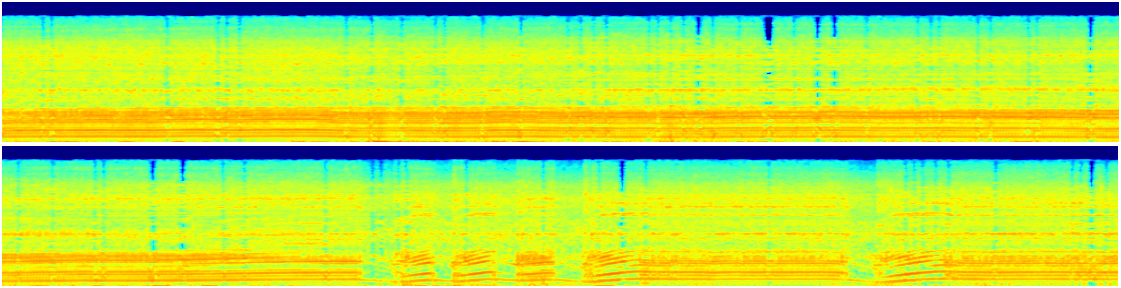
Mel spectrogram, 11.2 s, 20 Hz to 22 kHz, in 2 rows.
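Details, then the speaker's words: New Holzfforma 372XP two-stroke chainsaw with a 28-inch bar, first run after unboxing, cutting. Steady buzz under cut that sags and wavers when pushed and won't climb to high rpm. Carburetor tuning is needed. "sounds like it needs some carburetor tuning i'm sure you could hear it there it just doesn't want to seem like it wants to get into that high rpm"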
